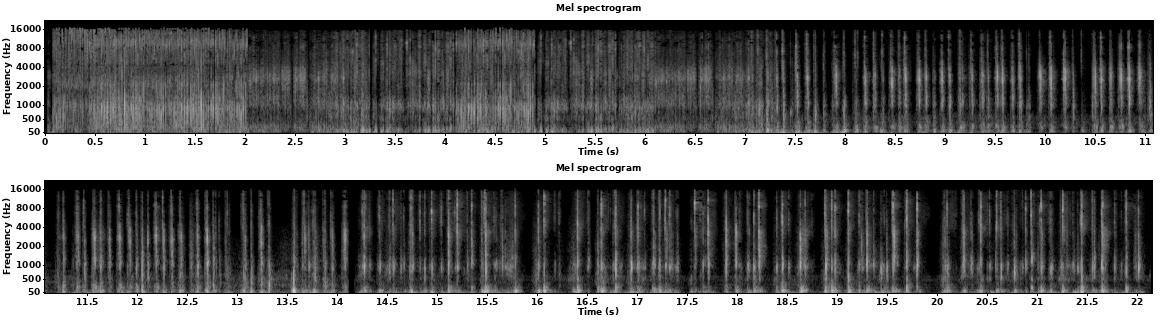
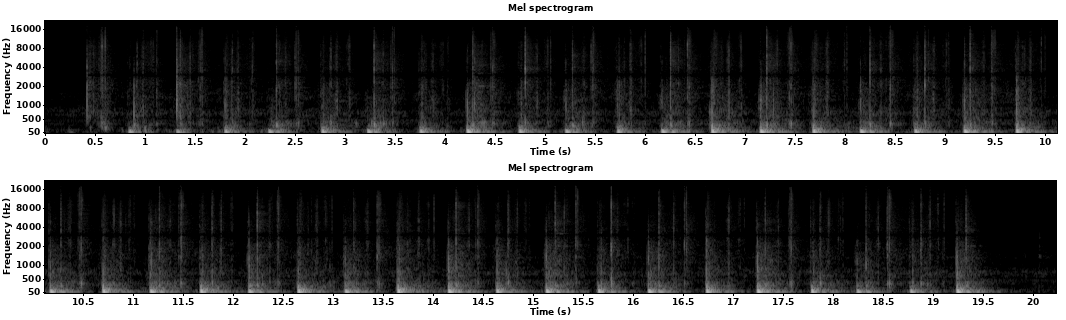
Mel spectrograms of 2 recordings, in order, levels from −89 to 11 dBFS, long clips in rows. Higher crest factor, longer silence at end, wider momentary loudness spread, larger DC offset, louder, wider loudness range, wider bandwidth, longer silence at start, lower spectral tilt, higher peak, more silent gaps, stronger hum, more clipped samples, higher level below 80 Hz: first, 28 dB vs 20 dB; second, 0.1 s vs 0.7 s; second, 10 LU vs 15 LU; neither; first, -30 LUFS vs -38 LUFS; about the same, 5 LU vs 4 LU; first, 17 kHz vs 13.5 kHz; second, 0 s vs 0.55 s; second, -2.5 dB/octave vs -7 dB/octave; first, -2 dBFS vs -14 dBFS; first, 14.12-14.17 s vs none; neither; neither; about the same, -40 dBFS vs -38 dBFS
